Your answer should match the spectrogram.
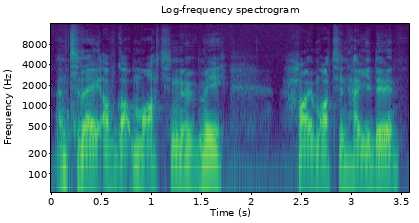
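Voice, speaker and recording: A man hosting a travel podcast, asking questions in a relaxed way and chiming in with short replies. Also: mid-range voice, moderate pace, no room sound, clean studio sound. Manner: relaxed, brief encouraging replies. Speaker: podcast host. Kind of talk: casual interview hosting.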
